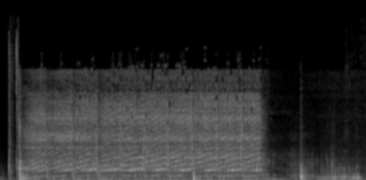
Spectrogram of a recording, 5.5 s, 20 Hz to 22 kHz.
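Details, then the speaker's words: 1978 Yanmar YSB8 marine diesel, sat 10+ years in a flooded boat: starter whirs steadily about four seconds, turning the engine over evenly with the starter solenoid bypassed; owner suspects the solenoid added resistance. "There we go. We have an engine that turns over. I'm just going to put the starter solenoid back on and see if that works fine."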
